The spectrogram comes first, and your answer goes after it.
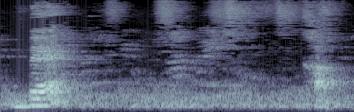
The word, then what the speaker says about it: ব্যাখ্যা: ব্যাখ্যা। অর্থাৎ ক্ষয়ের সাথে জফলা থাকলে প্রথমে ক, তারপরে ক্ষয়ের মতো হচ্ছে।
